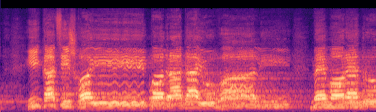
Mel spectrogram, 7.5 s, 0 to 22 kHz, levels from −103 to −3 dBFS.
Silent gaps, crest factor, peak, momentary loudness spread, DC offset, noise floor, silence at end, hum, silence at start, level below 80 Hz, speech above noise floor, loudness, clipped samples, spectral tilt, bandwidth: none; 14 dB; 0 dBFS; 13 LU; under 0.1%; -40 dBFS; 0 s; none; 0 s; -66 dBFS; 26 dB; -14 LUFS; under 0.1%; -4.5 dB/octave; 15.5 kHz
